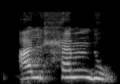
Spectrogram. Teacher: اس کا ح جو ہے حلق کے بیچ سے نکالا جاتا ہے. اگر ہم نے الحمد کہا تو ہا اور ح میں اگر ہم نے فرق نہیں کیا تو یہ مخارج کی غلطی ہوگی.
